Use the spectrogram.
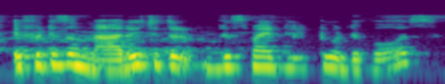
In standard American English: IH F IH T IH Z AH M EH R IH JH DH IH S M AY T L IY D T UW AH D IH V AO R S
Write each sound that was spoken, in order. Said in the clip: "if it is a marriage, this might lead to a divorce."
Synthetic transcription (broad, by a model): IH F IH T IH Z AH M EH R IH JH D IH S M AY T L IY D T UW AH D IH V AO R S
